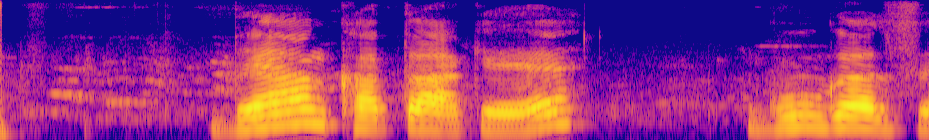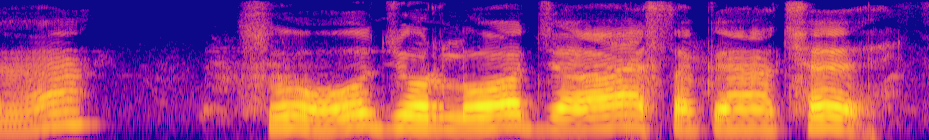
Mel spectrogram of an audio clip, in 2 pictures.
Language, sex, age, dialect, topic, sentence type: Maithili, male, 56-60, Angika, banking, statement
